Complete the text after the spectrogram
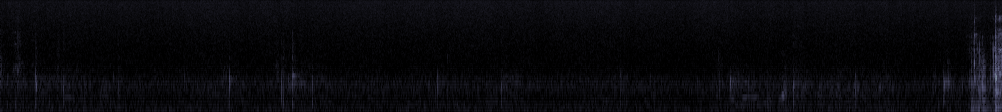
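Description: Tennis balls pop faintly off rackets in the distance.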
